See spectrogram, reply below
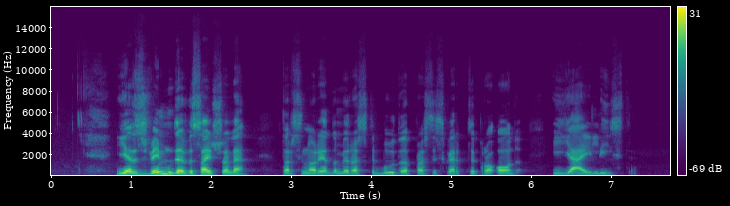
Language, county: Lithuanian, Vilnius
